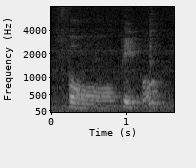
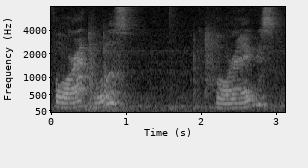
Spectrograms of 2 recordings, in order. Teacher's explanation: we lost that R when the following sound was a consonant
